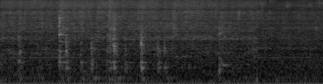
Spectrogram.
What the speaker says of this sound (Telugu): ఇప్పుడైతే గ్రైండ్ చేసి పెట్టుకున్న కొబ్బరి పుదీనా పేస్ట్ అంతటిని ఇందులోకి వేసేస్తున్నాను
